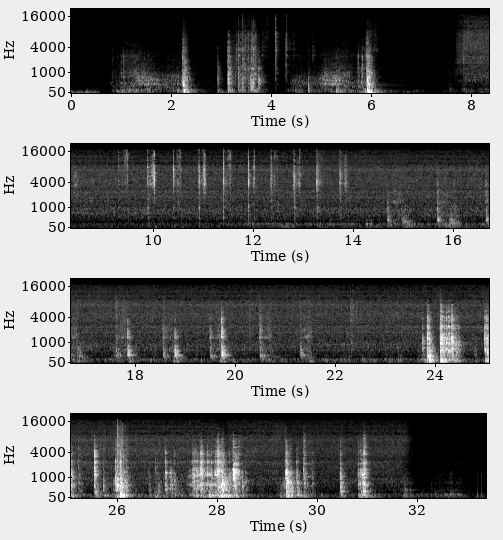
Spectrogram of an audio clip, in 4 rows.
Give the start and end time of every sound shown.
[0.78, 2.69] wardrobe or drawer
[2.92, 4.49] cutlery and dishes
[4.72, 6.40] wardrobe or drawer
[7.75, 31.98] running water
[9.28, 13.97] cutlery and dishes
[14.61, 21.50] cutlery and dishes
[23.62, 31.22] cutlery and dishes

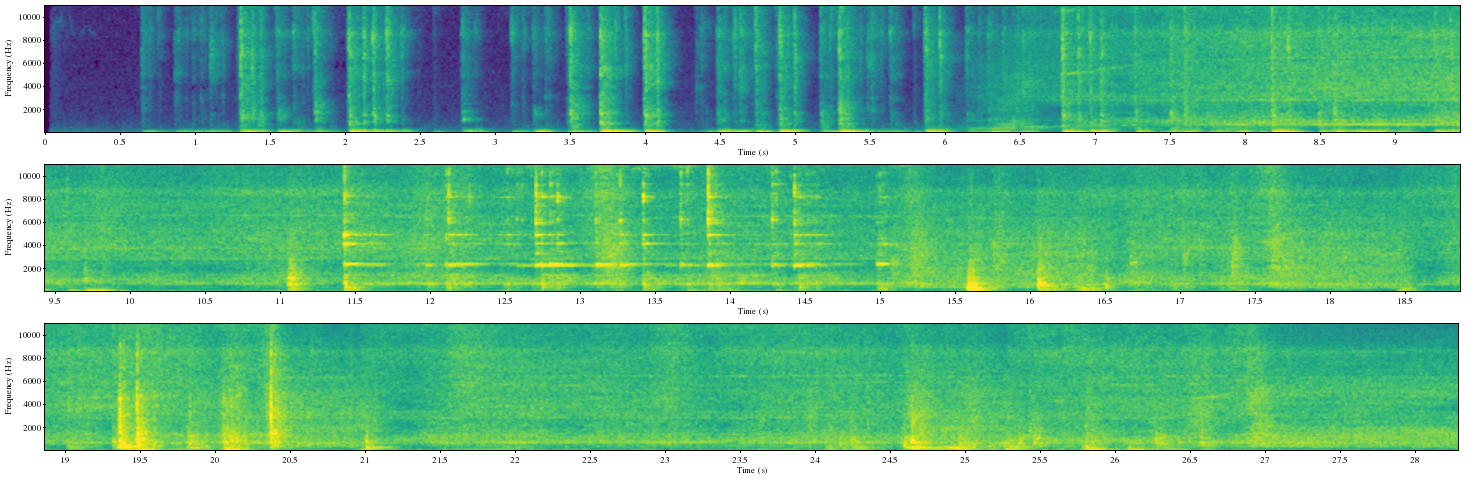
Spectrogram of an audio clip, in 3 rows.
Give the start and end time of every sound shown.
[1.16, 10.28] keyboard typing
[6.23, 28.29] vacuum cleaner
[11.27, 15.54] cutlery and dishes
[19.18, 20.75] window

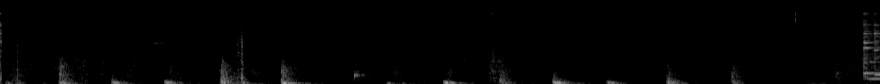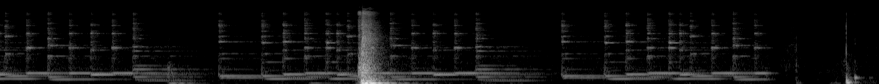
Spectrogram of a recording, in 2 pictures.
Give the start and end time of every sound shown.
[0.15, 8.12] footsteps
[8.59, 17.08] phone ringing
[12.19, 13.28] door

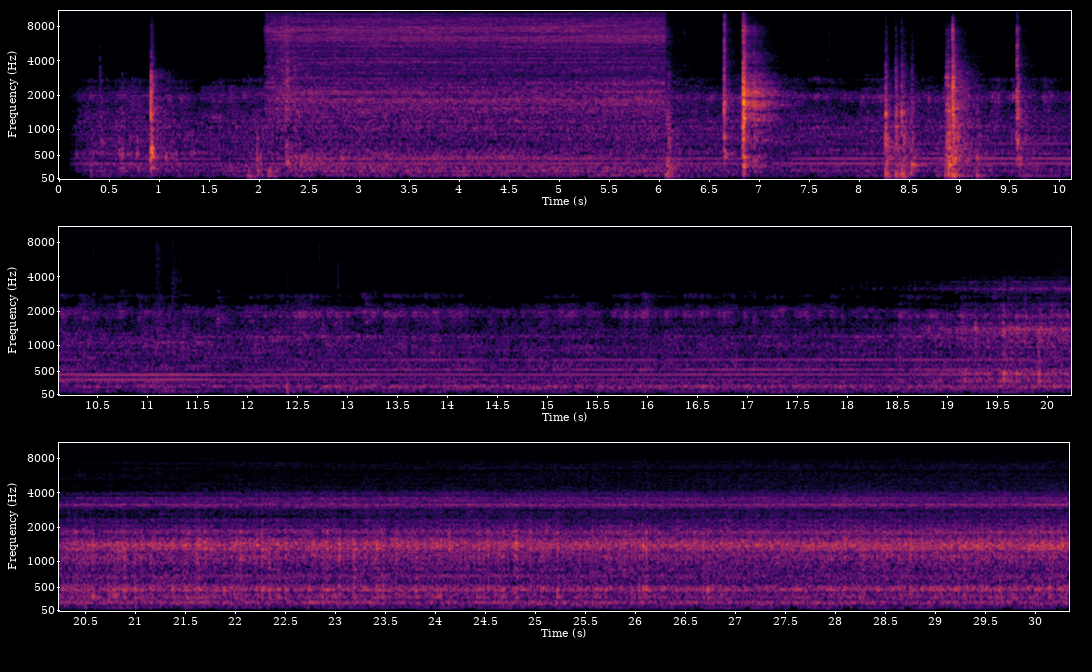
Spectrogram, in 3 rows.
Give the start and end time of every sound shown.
[1.97, 6.51] running water
[18.77, 30.31] coffee machine

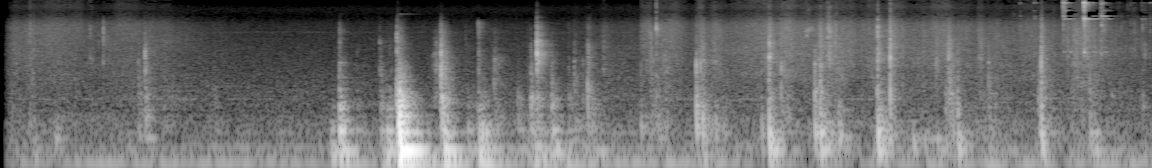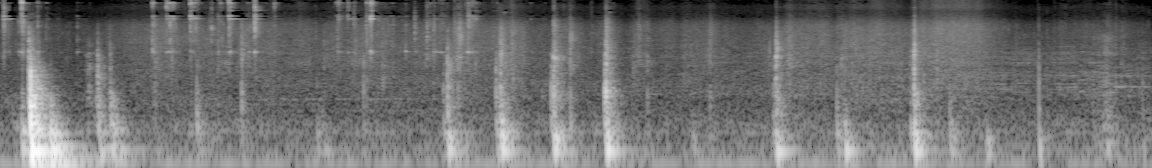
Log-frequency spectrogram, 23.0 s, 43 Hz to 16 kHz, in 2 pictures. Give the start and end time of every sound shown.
[3.75, 4.63] door
[6.52, 9.90] footsteps
[10.34, 11.63] keys
[11.57, 12.39] door
[12.89, 14.18] keys
[15.03, 16.39] keys
[15.82, 20.83] footsteps

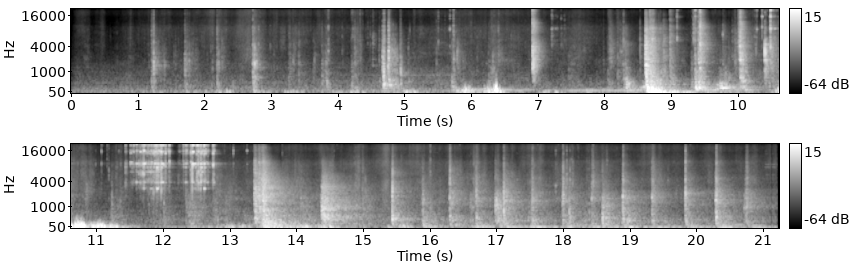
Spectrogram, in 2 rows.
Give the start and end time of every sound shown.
[1.11, 4.55] footsteps
[4.63, 5.43] door
[8.52, 10.34] door
[11.37, 13.96] keys
[15.26, 21.00] footsteps

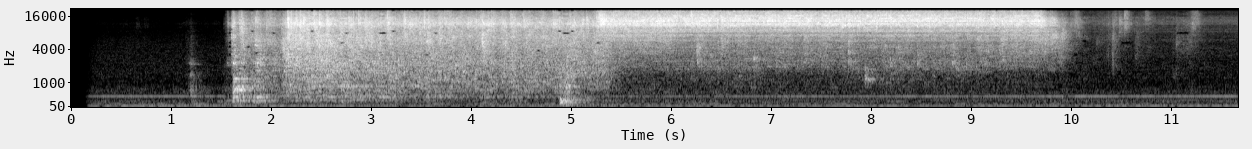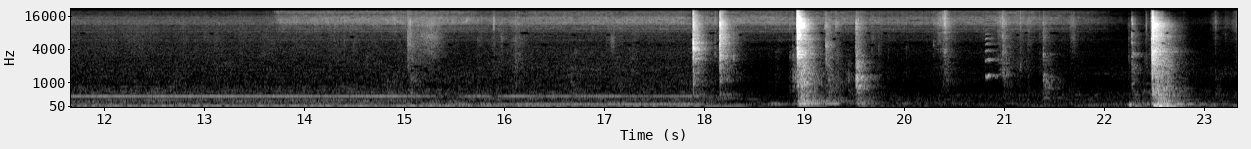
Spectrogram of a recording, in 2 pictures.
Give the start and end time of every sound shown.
[1.52, 5.50] toilet flushing
[5.55, 10.09] running water
[17.83, 18.39] light switch
[18.85, 19.96] door
[20.68, 21.17] door
[22.19, 23.28] door

